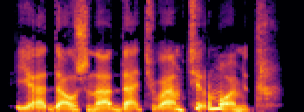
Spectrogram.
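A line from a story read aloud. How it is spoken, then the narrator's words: Creaky voice. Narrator (Russian): проскрипела она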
